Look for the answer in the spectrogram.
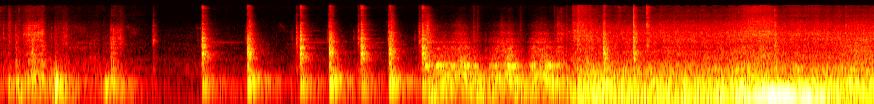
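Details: Land Rover Series IIa with a mechanical fuel pump, long needing some cranking before firing and with a sticky starter motor: a few slow, even cranking strokes, then it catches and settles into a steady low running note. Normal cranking and start.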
